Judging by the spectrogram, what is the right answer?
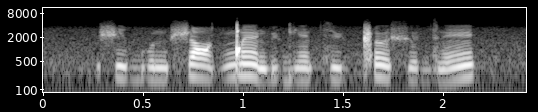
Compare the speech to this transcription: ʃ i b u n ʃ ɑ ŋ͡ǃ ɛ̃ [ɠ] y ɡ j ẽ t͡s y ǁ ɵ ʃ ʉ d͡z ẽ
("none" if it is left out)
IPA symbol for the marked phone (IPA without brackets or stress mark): ɠ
